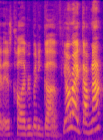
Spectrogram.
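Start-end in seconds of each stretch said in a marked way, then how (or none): 1.3-2.0 loud, higher hammed-up British greeting; mock British accent. Showing what British people supposedly say, mock British accent. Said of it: "that's just what British people say".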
